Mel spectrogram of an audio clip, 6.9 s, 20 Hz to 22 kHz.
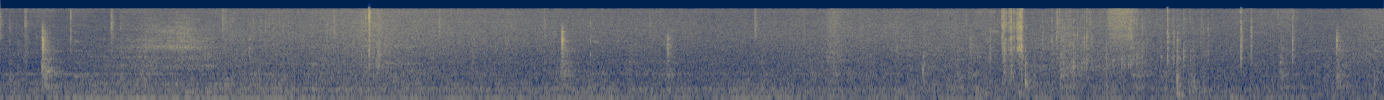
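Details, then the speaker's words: Diesel heater on an Etap 30 sailing boat, fuel lines now full of diesel and the heater firing: soft ticks about once a second over a steady low burner roar; the pump has quietened, normal fuel pump ticking. "the pump has quietened down quite a bit now that it's seemingly full of diesel"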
